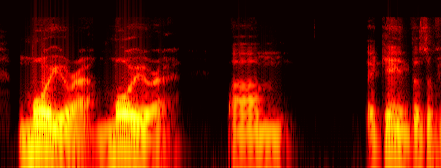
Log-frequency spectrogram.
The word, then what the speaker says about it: Moira: And the last one is what they call moira.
